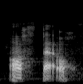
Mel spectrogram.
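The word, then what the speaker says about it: Aufbau: in this one so this is pronounced off bow off that principle and what it's pretty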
